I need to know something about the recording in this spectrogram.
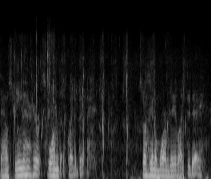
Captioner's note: water splashing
